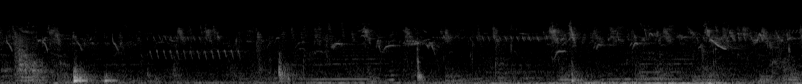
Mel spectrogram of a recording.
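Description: Songbirds chirping, with short calls and a fast trill. There is a short dull thump a little under a second in.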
